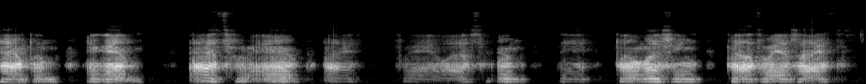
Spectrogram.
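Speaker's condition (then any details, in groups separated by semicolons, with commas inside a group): Amyotrophic lateral sclerosis; voice and hands affected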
